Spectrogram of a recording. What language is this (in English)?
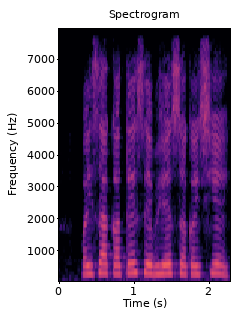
Maithili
